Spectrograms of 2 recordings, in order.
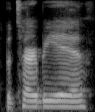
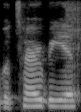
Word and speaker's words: Beterbiev: So apparently, Bivol decides to drop the belt in order to be able to rematch Beterbiev.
